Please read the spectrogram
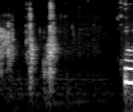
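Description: Page of a hardcover picture book being turned: three short, faint paper rustles in the first second.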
